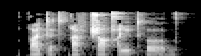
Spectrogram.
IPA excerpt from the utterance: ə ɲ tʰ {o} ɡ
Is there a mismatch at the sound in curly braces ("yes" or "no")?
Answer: no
